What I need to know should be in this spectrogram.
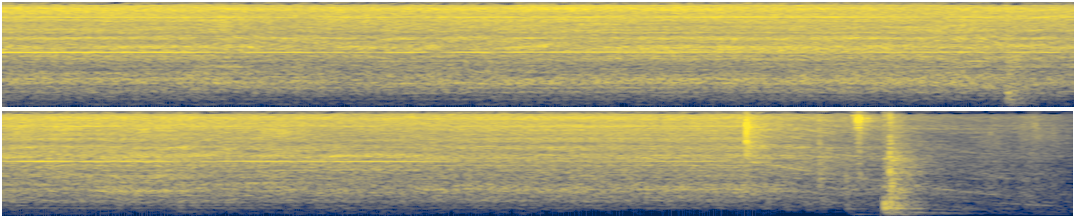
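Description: A heat gun blows with a steady whooshing hum, then switches off.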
